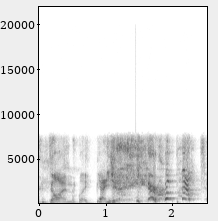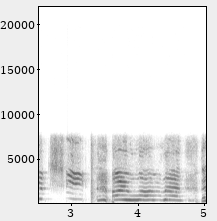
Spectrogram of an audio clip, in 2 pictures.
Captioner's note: laughing loudly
